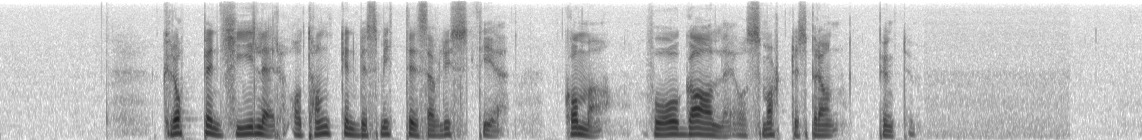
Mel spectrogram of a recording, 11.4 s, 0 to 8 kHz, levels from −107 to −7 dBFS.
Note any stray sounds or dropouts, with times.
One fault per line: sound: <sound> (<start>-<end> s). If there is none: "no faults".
no faults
